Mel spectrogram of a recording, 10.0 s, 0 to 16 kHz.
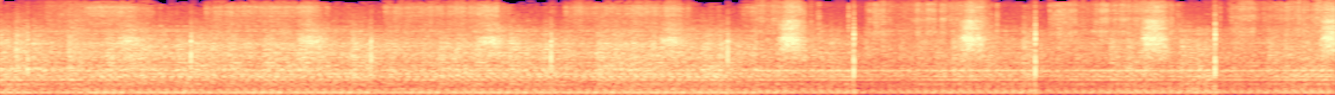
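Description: NuPulse milking machine at work: a steady hum from the vacuum pump, with the pulsator built into the claw giving a short rhythmic hiss about every 1.3 seconds as it alternates vacuum on the teat cups while milk flows.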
